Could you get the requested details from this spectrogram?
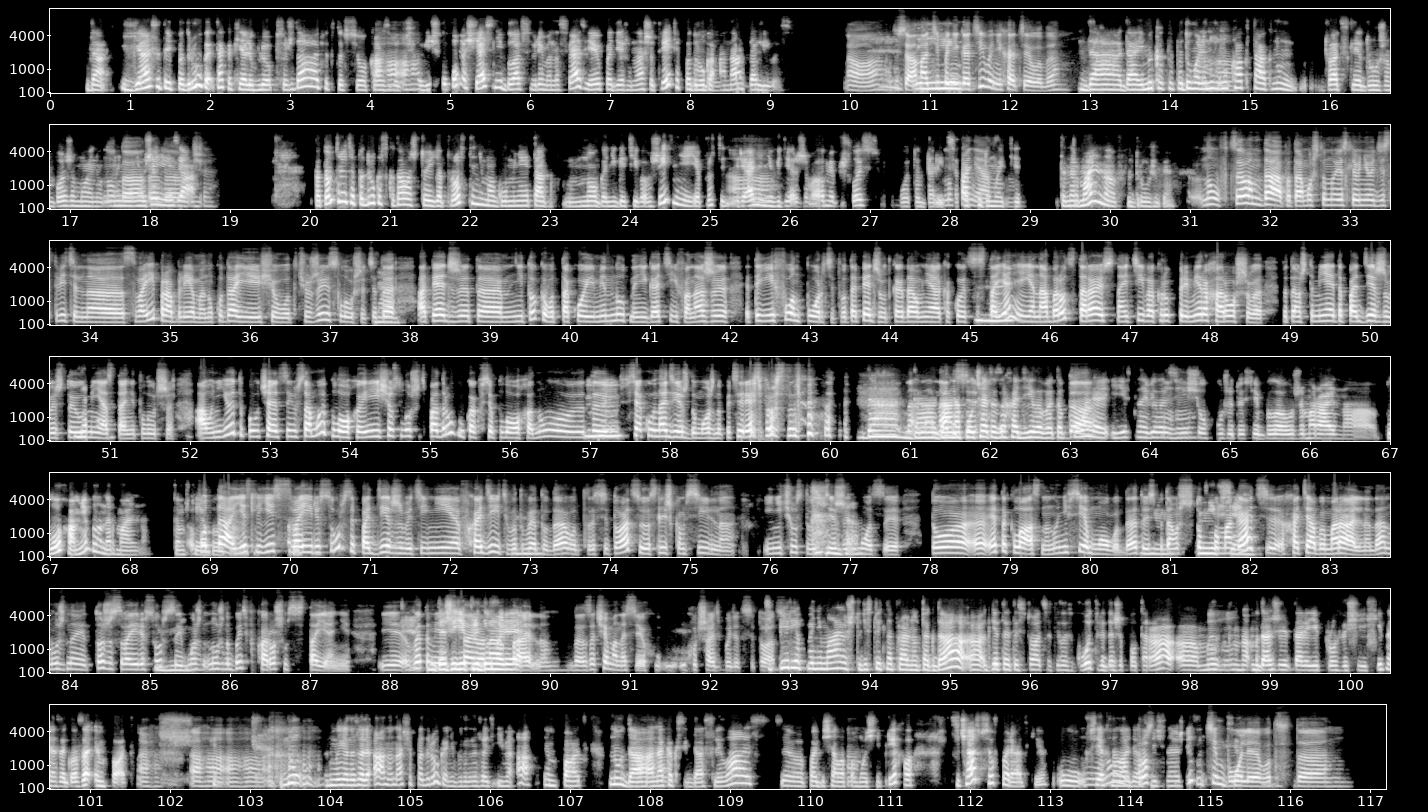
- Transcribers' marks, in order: laughing while speaking: "потерять просто"; laugh; chuckle; chuckle
- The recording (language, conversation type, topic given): Russian, unstructured, Что для вас значит настоящая дружба?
